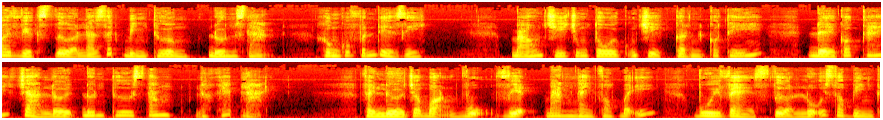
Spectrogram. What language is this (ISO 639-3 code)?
vie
